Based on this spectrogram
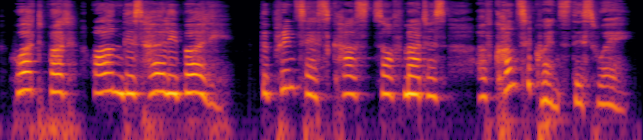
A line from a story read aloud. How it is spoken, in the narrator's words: Dorodai, who said breathlessly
